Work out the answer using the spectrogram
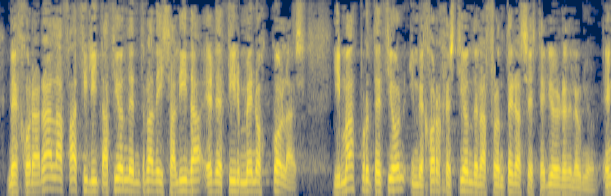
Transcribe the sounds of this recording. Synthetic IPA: me̞xo̞ɾaɾalafaθilit̪aθjo̞nd̪e̞nt̪ɾaðaisaliðaʔe̞zðe̞θiɾmẽ̞no̞sko̞las | imaspɾo̞t̪e̞kθjo̞nime̞xo̞ɾxe̞st̪jo̞nd̪e̞lasfɾo̞nt̪e̞ɾase̞st̪e̞ɾjo̞ɾe̞zðlaunjõ̞̰ŋne

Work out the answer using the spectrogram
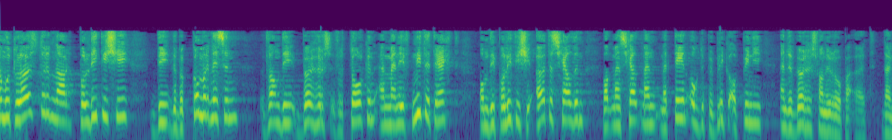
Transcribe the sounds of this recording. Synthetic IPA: ɛnmutlœɥstərənːaːrpolitisi | didəbəkɔmərnɪsən | vɑndibɵrɣərsvərtɔlˠkənɛnmɛnɦeːftnitɦətrɛxt | ɔmdipolitisiʔœɥtəsxɛlˠdən | ʋɑntmɛnsxɛlˠtmɛnmɛteːnoːɡ̚dəpyblikəopini | ɛndəbɵrɣərsfɑnøːroːpa̰ʔœɥt | dɑŋk

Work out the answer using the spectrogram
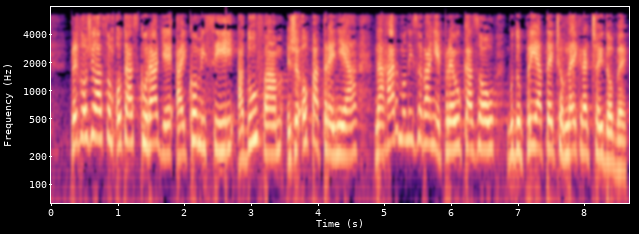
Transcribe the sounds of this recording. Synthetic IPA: pɾɛd̪lɔʒilasɔmʔɔt̪aːskuɾaɟɛʔajkɔmisiːʔad̪uːfamʒɛʔɔpat̪ɾɛɲɪanaɦaɾmɔnizɔʋaɲɪɛpɾɛuːkazɔʊbud̪uːpɾijat̪ɛːt͡ʃɔvnajkɾat͡ʃɛjd̪ɔbɛ

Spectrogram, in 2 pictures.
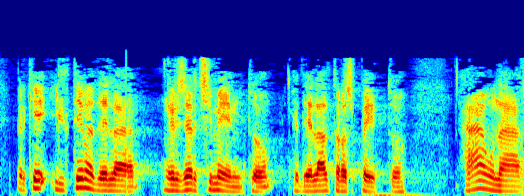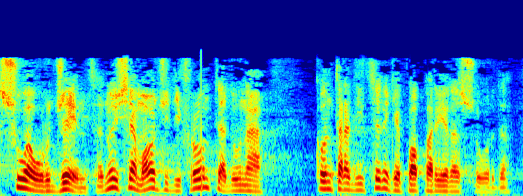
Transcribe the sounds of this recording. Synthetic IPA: perkeʔilt̪ɛːmad̪elːrizart͡ʃiment̪oed̪ːelːalt̪ɾoaspɛt̪ʰːo | aunasuːaurd͡ʒɛnt̪sanojsjaːmoɔd͡ʒːid̪ifɾont̪ead̪una | kont̪ɾad̪ːit̪sjoːnekepːwɔapːaɾiːɾeasːurd̪a

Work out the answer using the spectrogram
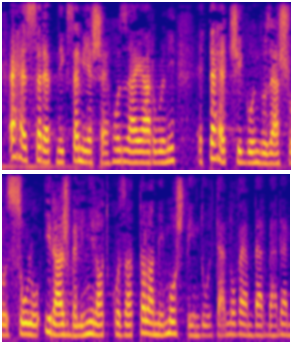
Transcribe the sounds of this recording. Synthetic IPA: ɛɦɛsːɛɾɛt̪neːksɛmeːjɛʃɛnɦo̞zːaːjaːɾulniɛct̪ɛɦɛt͡ʃːeːɡːo̞nd̪o̞zaːʃroːlsoːloːʔiɾaːʒbɛliɲilɒt̪ko̞zɒt̪ːɒlɒmimo̞ʃt̪ind̪ult̪ɛ̰lno̞vɛmbɛrbɛrɛm

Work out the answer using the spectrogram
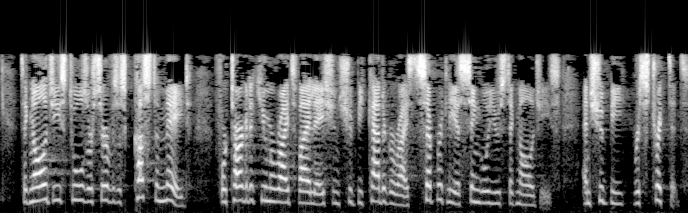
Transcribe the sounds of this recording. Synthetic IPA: tʰɛk̚nɑlˠəd͡ʒiz̥tʰulˠzə˞sɜɹvəsəz̥kʰʌstə̃mːeɪd | fəɹtʰɑɹɡəɾɨd̚hjʉmə̃nɹaɪtsvaɪəleɪʃə̃nʃʊd̚bikʰæɾɨɡɔɹaɪzd̥sɛpɹətˡliɨz̥sɪ̃ŋɡəl̩ˠjʉz̥tʰɛk̚nɑlˠəd͡ʒḭz̥ | ʔɨ̃nʃʊd̚biɹɨstɹɪk̚tʰɪd̥

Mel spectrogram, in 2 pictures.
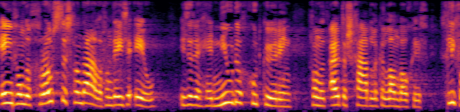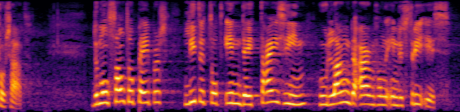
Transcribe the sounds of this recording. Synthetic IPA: ejnvɑndəχrowtstəsχɑndaːləvɑndejzəʔeːw | ɪsdəɦɛɹniwdəχutkøːɾɪŋ | v̥ɑnɦətœɥtəɹsχaːdələkəlɑnbawχɪf | χlifosa̰ːt | dəmɔnsɑntopejpəɹs | litətɔtʰɪndetɑjzinɦulɑŋdəʔɑɹmvɑndəɪndystriʔɪs

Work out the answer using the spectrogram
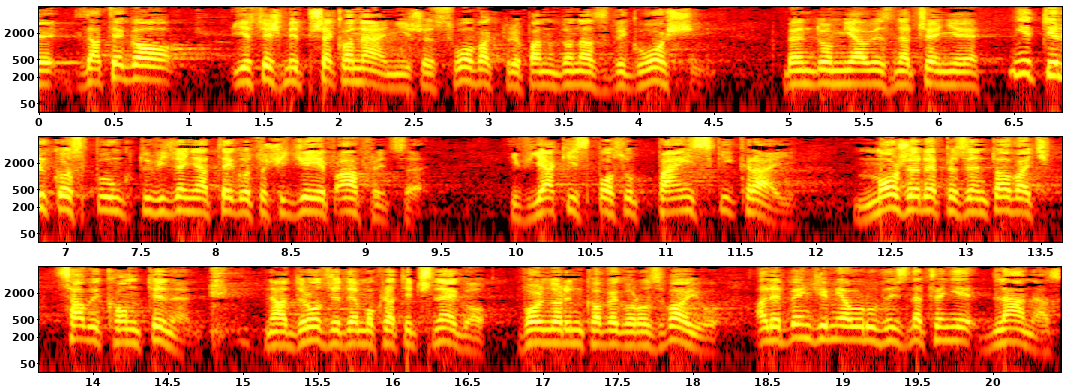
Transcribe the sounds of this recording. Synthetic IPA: d̪lat̪ɛɡɔjɛst̪ɛɕmɘpʂɛkɔnaɲiʐɛswɔvak̚t̪uɾɛpand̪ɔnazvɘɡwɔɕḭ | bɛnd̪ɔ̃w̃mʲjawɘznat͡ʂɛɲɛɲɛt̪ɘlkɔspuŋkt̪uvʲid̪zɛɲat̪ɛɡɔt̪sɔɕɛd͡ʑejɛvafɾɘt̪sɛ̰ | ivjakʲispɔsupːaj̃skʲikɾa̰j | mɔʐɛɾɛpɾɛzɛnt̪ɔvat͡ɕt̪sawɘkɔnt̪ɘnɛ̰nt̪nad̪ɾɔd̪zɛd̪ɛmɔkɾat̪ɘt͡ʂnɛɡɔ̰ | vɔlnɔɾɘnkɔvɛɡɔɾɔzvɔju | alɛbɛɲd͡ʑɛmʲjawɔɾuvnɛznat͡ʂɛɲɛd̪lana̰s

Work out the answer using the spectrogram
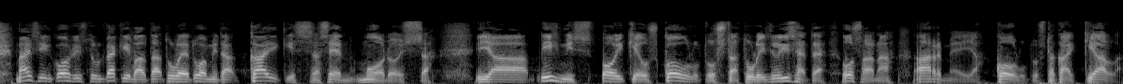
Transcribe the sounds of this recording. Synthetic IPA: nʔɑisiːŋkohdist̪unut̪ʋækiʋɑlt̪ɑt̪uleːt̪uomit̪ɑkɑikisːɑsenmuodoisːɑ̰jɑihmisoikeuskoulut̪ust̪ɑt̪ulilisæt̪æʔosɑnɑʔɑrmḛːjɑ̰koulut̪ust̪ɑkɑikːiɑlːɑ̰

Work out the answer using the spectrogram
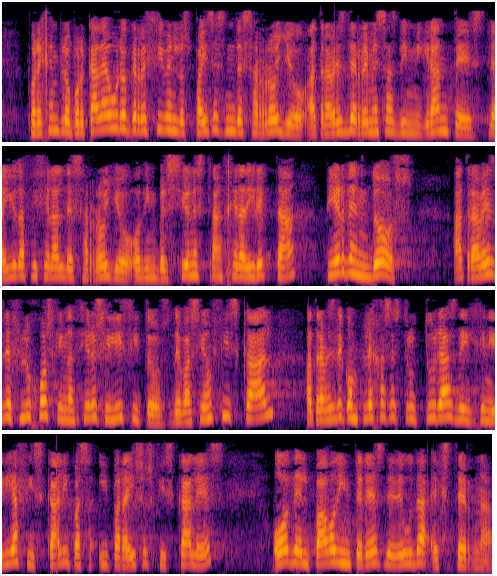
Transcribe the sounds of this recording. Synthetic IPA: po̞ɾexẽ̞mplo̞po̞ɾkaðaewɾo̞ke̞re̞θiβ̞ẽ̞nlo̞spaise̞send̪e̞saro̞ʝo̞ʔa̰t̪ɾaβ̞e̞zðe̞re̞me̞sazðeimːiɣɾant̪e̞zdeaʝuð̞aofiθjalald̪e̞saro̞ʝo̞ʔoðeimbe̞ɾsjo̞ne̞kst̪ɾaŋxe̞ɾaðiɾe̞k̚t̪a | pje̞ɾð̞e̞nd̪o̞s | at̪ɾaβ̞e̞zðe̞fluxo̞sfinãn̟θje̞ɾo̞siliθit̪o̞zðeβasjo̞ɱfiskalat̪ɾaβe̞zðe̞ko̞mple̞xase̞st̪ɾuk̚t̪uɾazðeiŋxe̞nje̞ɾiafiskaliipaɾaiso̞sfiskale̞s | o̞ðe̞lpaɣ̞o̞ð̞eint̪e̞ɾe̞zðe̞ð̞e̞wðaʔe̞kst̪e̞ɾna̰

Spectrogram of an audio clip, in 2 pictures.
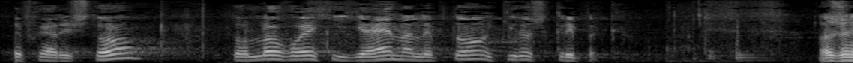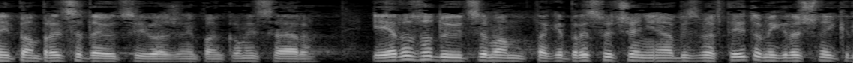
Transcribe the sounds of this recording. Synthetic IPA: efxɐɾist̪o̞t̪oloɣoeçiʝɐenɐlept̪o̞ːciɾioskɾipek | ʋa̰ːʒɛniːpaːnpɾɛt̪sɛd̪ajuːt͡siʋaːʒɛniːpaːnkɔmisaːɾ | jaɾɔzɦɔd̪ujuːt͡sɛmaːmt̪akɛːpɾɛsʋɛt͡ʃɛɲɪɛabizmɛft̪ɛjt̪ɔmiɡɾat͡ʃnɛjkɾ

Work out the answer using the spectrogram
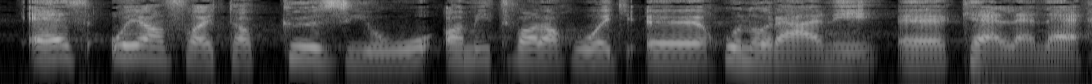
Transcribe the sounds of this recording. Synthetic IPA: ɛzo̞jɒɱfɒjt̪ɒkøzjoːɒmit̪ʋɒlɒɦo̞ɟøho̞no̞ɾaːlnikɛlːɛnɛ

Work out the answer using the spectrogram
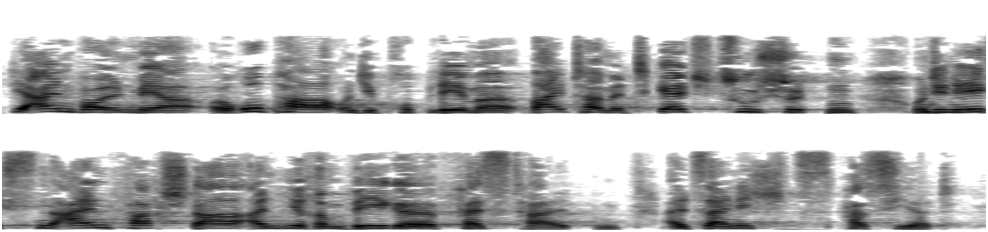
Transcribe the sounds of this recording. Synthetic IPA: d̥iːʔaɪnənvɔlənmeːɐʔɔʏʁoːpʰaʊntd̥iːpʁ̥obleːməvaɪtɐmɪtɡ̥ɛltt͡suːʃʏtn̩ʔʊntd̥iːnɛːçstn̩ʔaɪnnfaχʃtaːanʔiːʁəmveːɡəfɛsthaltn̩ʔalsz̥aɪnɪçt͡spʰasiːɐt

